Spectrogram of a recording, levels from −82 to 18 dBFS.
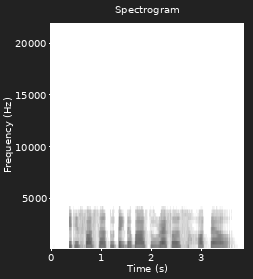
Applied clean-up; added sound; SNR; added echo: none; none; none; none.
